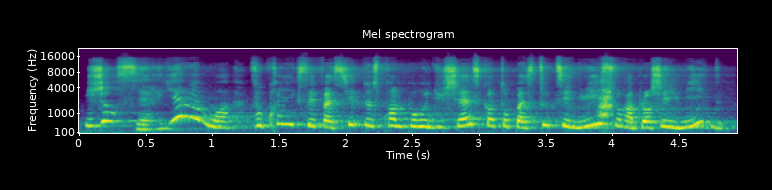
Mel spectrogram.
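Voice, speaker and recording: A woman voicing a spirited, blunt young orphan in an animated film fandub, speaking directly and earnestly. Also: high voice, fast talker. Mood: hesitant hope. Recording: echoey reverb with film music.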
